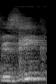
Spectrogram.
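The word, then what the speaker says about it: physique: एक वर्ड आजकल और कॉमन इस्तेमाल किया जाता है, वो फिजिक नहीं है, वो फिजिक है। इसका उच्चारण फिजिक दरअसल आपके शरीर की आकृति अथवा बनावट।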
